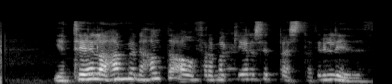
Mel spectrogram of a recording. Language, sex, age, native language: Icelandic, female, 50-59, Icelandic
